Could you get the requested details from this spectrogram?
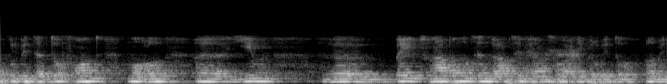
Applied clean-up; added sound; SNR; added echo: none; Burping, eructation; 18 dB; reverberation time 1.0 s.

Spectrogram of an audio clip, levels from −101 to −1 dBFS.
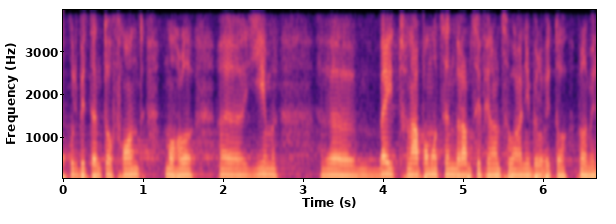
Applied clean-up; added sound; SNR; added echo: none; none; none; none.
